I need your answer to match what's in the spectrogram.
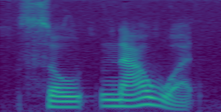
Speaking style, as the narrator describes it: He took a deep breath, breathing out slowly as he looked back to Tim and asked

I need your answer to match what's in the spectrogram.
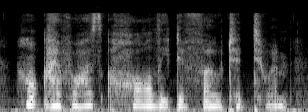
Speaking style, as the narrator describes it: went on Keith's mother, in the same sweet, shaken voice

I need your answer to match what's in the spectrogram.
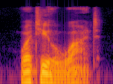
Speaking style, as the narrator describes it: Yet her voice was steady, almost unconcerned, when she asked

